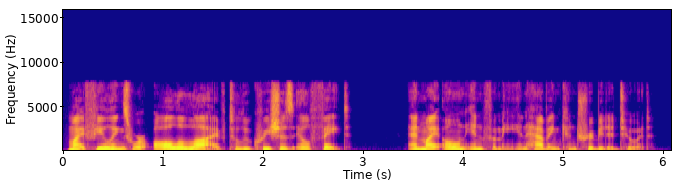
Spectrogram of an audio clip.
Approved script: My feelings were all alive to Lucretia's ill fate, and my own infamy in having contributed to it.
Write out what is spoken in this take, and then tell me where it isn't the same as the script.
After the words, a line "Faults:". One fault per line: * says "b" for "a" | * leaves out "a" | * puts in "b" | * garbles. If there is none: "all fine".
My feelings were all alive to Lucretia's ill fate, and my own infamy in having contributed to it.
Faults:
all fine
